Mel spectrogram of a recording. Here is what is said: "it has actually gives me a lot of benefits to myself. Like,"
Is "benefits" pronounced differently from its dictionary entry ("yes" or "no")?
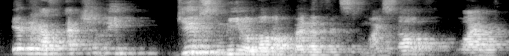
no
